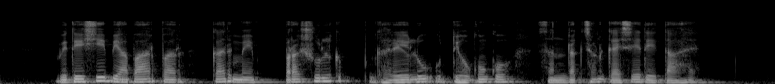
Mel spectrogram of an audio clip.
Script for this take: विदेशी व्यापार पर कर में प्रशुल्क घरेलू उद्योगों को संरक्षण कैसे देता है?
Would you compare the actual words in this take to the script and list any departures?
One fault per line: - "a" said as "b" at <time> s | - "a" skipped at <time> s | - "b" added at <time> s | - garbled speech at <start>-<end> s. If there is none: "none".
none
